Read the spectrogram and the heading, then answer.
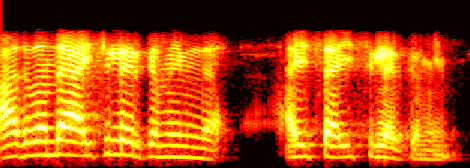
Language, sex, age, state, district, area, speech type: Tamil, female, 60+, Tamil Nadu, Tiruppur, rural, conversation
